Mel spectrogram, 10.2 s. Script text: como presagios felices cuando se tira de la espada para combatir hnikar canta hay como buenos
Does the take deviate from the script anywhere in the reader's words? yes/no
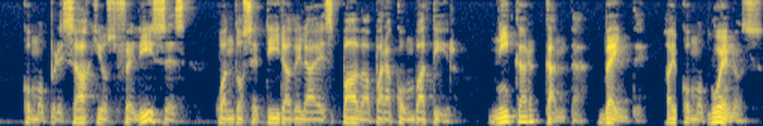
no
